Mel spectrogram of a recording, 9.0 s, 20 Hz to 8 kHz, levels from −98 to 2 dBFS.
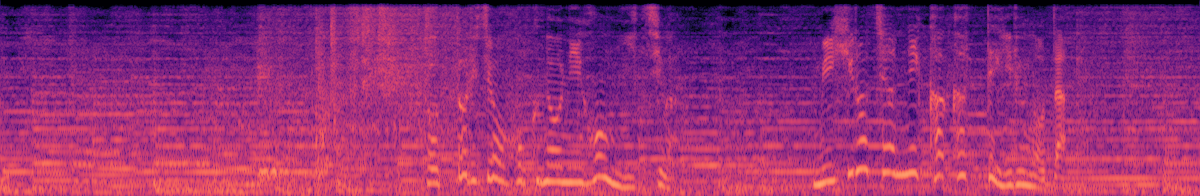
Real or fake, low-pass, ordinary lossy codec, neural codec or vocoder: fake; 7.2 kHz; none; autoencoder, 48 kHz, 128 numbers a frame, DAC-VAE, trained on Japanese speech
